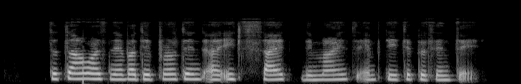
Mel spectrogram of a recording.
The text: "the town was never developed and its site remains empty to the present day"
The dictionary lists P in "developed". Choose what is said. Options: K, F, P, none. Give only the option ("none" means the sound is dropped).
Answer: none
